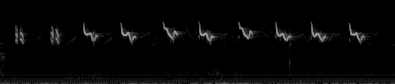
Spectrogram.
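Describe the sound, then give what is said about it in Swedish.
A common chiffchaff sings its steady two-note song, about ten clear, high chiff-chaff syllables repeated at an even pace, with a faint low hum underneath and no talking. “På svenska tycker vi den säger salt, sill, silt, salt, salt, sill, salt, sill, salt, sill.”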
